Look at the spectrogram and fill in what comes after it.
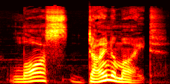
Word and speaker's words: Dynamite: That last one, Los Dynamite, and that is the proper pronunciation, because dynamite is actually not how you would say it in Spanish.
